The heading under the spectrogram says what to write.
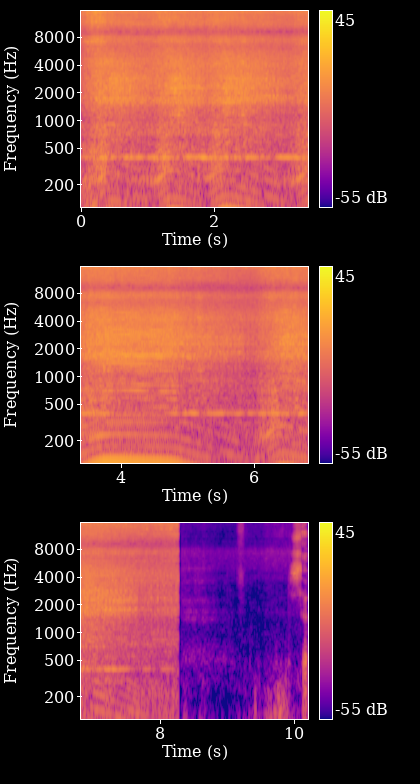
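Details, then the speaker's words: Toyota Carina E revving: the engine swells up and down with a rough, coughing rattle on each rise, an exhaust rattle under throttle; the owner suspects the catalytic converter needs looking at. Cause not confirmed. "sounds very smooth when I read the engine now you might hear the cough rattle uh but like I said that's going to be um replaced or or fixed very soon"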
